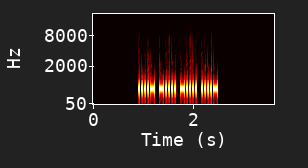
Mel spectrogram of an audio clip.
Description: Morse code, heard as a keyed tone, about 37 wpm, 700 Hz. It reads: 4664
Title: Four Challenging Letter-Number Combinations 40wpm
